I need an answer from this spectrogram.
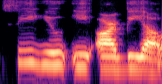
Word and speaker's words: Cuervo: the website so I'm gonna go to um c-u-e-r-v-o I don't know how to pronounce that thank you thank you for giving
